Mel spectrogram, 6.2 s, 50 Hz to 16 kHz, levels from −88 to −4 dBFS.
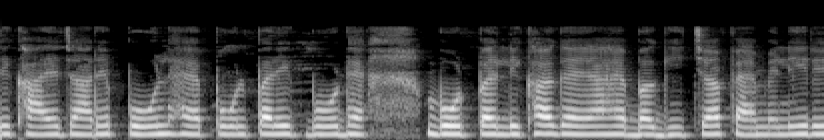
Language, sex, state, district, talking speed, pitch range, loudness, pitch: Hindi, female, Bihar, West Champaran, 175 wpm, 205-215 Hz, -17 LUFS, 210 Hz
